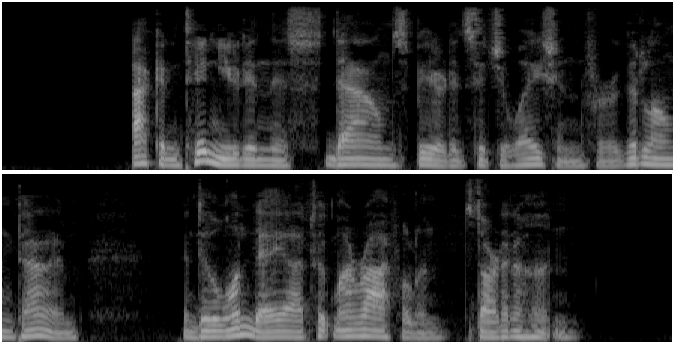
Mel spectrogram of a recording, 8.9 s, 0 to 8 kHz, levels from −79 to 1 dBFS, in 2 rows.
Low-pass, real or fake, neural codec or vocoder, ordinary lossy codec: 7.2 kHz; real; none; MP3, 32 kbps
